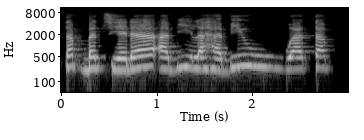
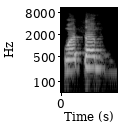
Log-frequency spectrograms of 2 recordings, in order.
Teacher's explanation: Ditahan dulu karena di situ ada tasdid, kemudian baru dikolkolahkan. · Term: qalqalah kubro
